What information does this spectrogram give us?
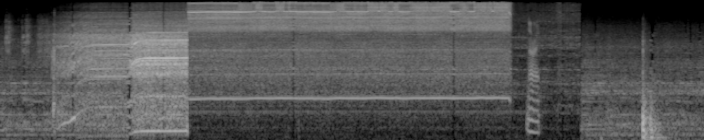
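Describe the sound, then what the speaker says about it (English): A steady, high-pitched whine of a small plastic drill cleaning scuba cylinder threads, running continuously for several seconds, with a few short mechanical clicks and scrapes near the end. "we'll clean up the threads again with our plastic drill"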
